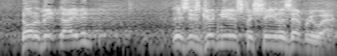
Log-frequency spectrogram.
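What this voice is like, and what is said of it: Attempted Australian accent. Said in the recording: “the Australian Prime Minister ... I can't quite do the accent, but I'll try.”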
